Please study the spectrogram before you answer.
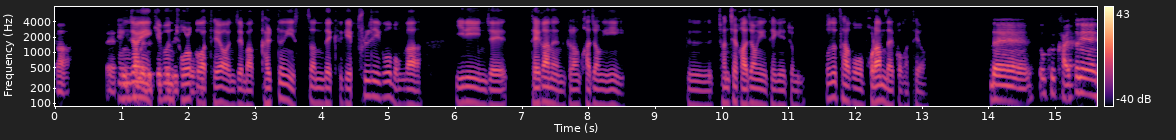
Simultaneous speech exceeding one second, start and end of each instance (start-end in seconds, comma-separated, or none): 0.9-2.2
